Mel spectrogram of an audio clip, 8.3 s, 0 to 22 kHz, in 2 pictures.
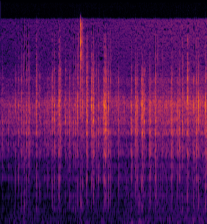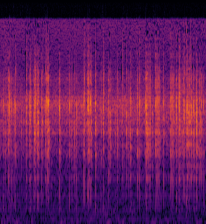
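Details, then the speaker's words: Shortwave receiver tuned to the 25-meter band picks up only crackly hiss and scattered pops, with no carrier, voice or tone; the radio is totally deaf. "[Applause] [Music] and that sounds totally deaf"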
